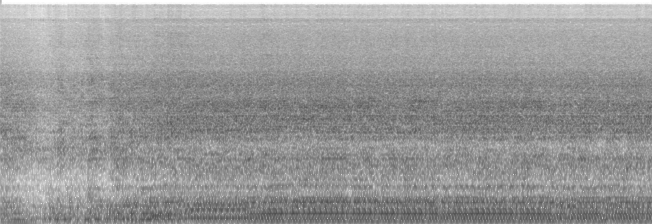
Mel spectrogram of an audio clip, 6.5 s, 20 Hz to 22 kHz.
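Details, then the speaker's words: Mitsubishi Evo 8 on first startup after rebuild (Manley rods, Wiseco pistons, HKS 272 cams), in gear with wheels spinning to simulate driving; engine drones under load with irregular popping about three times a second, a misfire of unknown cause. "as you guys can hear they're still clearly something up with the car it's just popping like crazy when I put it in gear and try to like simulate driving"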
